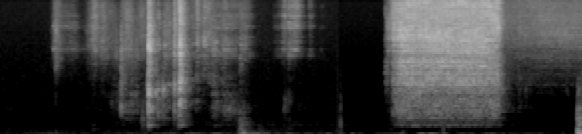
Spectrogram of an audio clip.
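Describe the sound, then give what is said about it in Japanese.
A few soft rustling handling noises, then a loud, steady hiss as a can of carbonated lotion sprays continuously for about a second, followed by a faint fizzing crackle. “炭酸ローションはあった。”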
